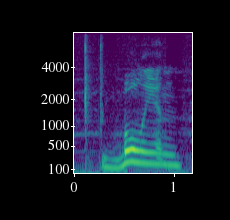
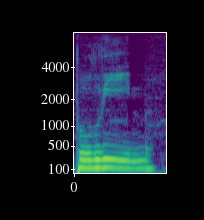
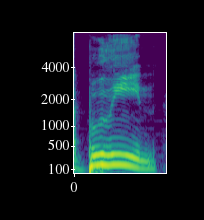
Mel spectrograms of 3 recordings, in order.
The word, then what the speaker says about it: boolean: going to be a boolean and yes or as a former coworker of mine pronounced boo leaned on to smack her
